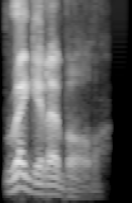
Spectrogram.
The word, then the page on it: regulable: British English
